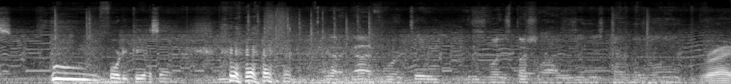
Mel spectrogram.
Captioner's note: laughter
